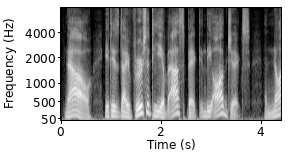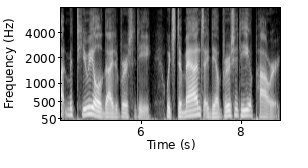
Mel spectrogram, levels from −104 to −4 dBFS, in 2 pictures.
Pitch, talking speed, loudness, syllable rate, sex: 120 Hz, 130 wpm, -18 LUFS, 4.3 syllables/s, male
